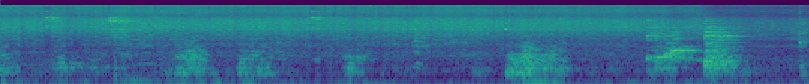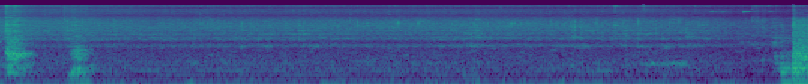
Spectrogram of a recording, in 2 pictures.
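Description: Chopped okra sizzling in hot oil in a metal kadhai as a spatula stirs and scrapes through it. About six seconds in, a metal plate is set over the pan as a lid with a few clinks, and the sizzle drops to a faint muffled hiss as the okra is left to soften in its own steam.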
